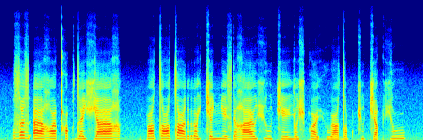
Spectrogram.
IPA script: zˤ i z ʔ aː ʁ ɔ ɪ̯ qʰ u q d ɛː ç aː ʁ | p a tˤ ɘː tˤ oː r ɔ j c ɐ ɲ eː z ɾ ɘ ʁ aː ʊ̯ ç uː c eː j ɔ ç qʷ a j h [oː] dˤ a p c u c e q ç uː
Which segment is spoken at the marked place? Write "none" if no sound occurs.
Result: uː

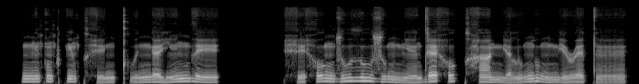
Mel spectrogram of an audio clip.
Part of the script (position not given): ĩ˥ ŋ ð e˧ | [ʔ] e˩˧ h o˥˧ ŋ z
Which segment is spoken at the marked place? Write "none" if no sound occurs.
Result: h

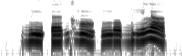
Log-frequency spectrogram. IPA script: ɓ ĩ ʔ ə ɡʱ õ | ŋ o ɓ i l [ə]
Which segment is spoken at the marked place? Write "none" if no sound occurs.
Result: ʌ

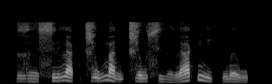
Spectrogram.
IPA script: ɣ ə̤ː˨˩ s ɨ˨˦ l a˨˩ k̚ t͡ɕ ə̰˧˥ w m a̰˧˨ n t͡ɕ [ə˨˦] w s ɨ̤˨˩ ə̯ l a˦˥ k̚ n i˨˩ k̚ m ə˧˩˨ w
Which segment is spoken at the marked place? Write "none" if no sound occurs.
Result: ə˧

